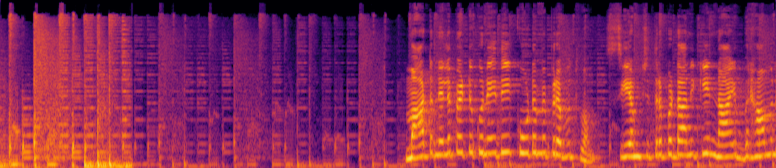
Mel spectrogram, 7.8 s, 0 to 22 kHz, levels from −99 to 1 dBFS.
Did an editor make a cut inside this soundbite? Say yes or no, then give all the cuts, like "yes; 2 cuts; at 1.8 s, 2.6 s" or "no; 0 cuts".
yes; 1 cut; at 3.5 s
